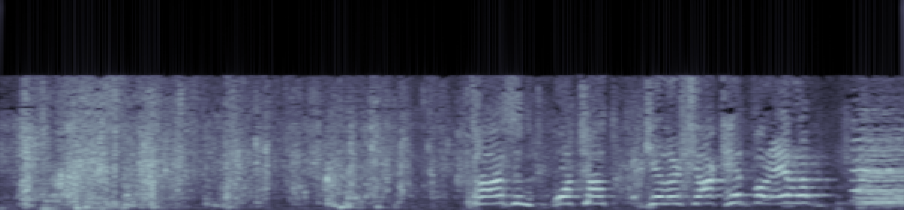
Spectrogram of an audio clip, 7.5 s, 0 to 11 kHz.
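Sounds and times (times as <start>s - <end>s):
splash of a man diving into water from a boat: 0.0s - 3.9s
water churning and sloshing: 0.0s - 7.1s
speech: 4.0s - 7.4s.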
